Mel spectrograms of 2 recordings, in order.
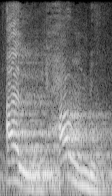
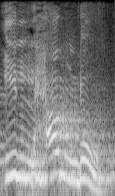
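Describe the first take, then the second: First: The word begins with an a vowel. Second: The word begins with an i vowel. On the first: The speaker calls it right. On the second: The speaker calls it wrong.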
